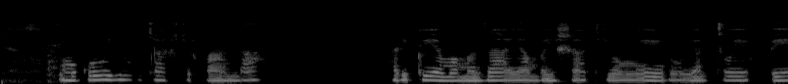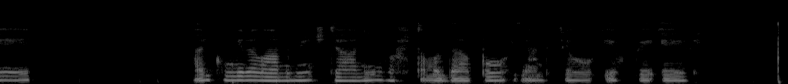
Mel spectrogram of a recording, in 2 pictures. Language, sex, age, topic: Kinyarwanda, female, 36-49, government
